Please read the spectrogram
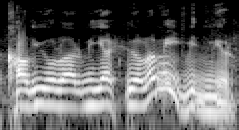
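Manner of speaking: normal talking voice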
